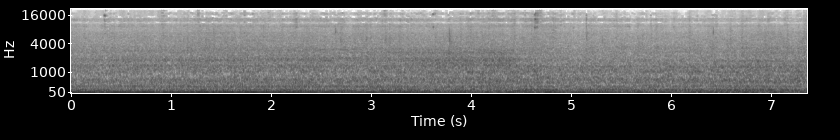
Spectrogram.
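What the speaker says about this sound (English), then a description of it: "Turbo boosts nicely." A 1992 Land Rover Defender 90 with a 200TDi diesel engine drives under turbo boost, giving a steady, loud, close engine drone with road rumble throughout.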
